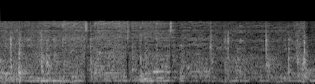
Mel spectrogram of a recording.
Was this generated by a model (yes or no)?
yes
